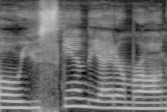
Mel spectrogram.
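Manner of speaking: normal talking voice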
